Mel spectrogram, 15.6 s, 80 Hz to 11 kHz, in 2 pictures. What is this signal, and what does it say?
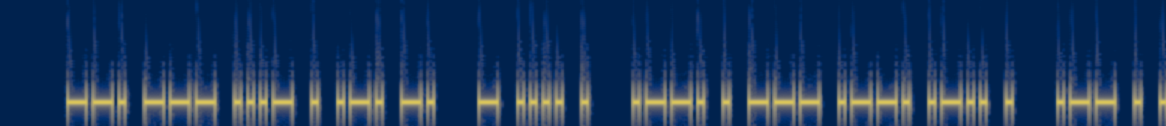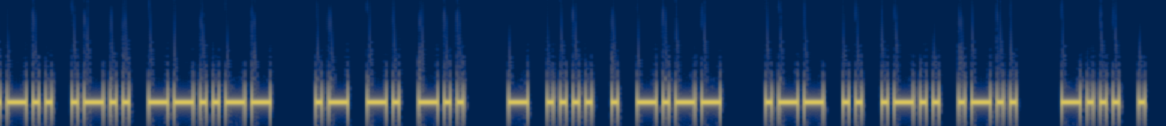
Morse code, heard as a keyed tone, about 28 wpm, 700 Hz. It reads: GOVERN THE PEOPLE WELL, AND THEY WILL BE
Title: Sentences from Top 1000 Words - Review Part 2 - 28wpm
